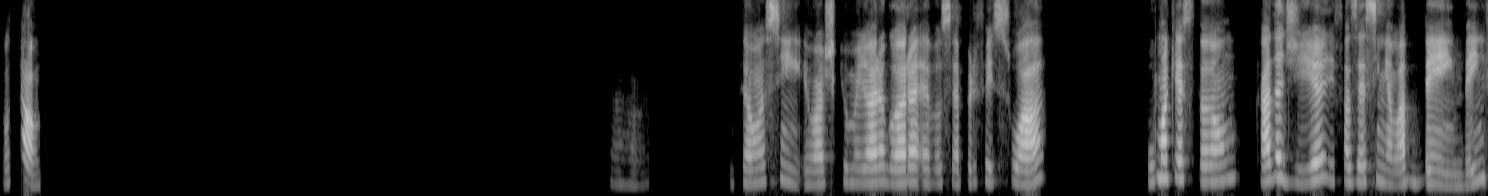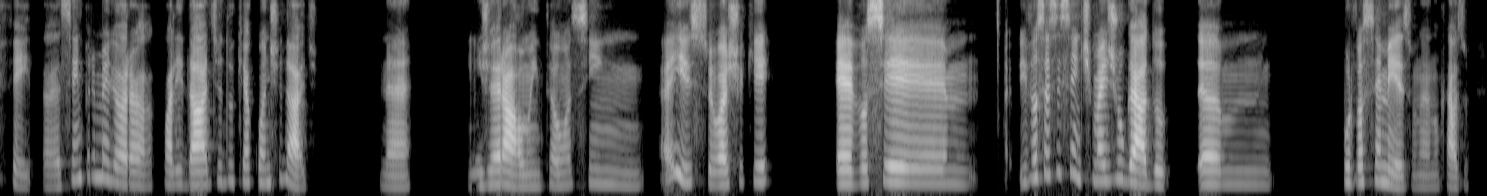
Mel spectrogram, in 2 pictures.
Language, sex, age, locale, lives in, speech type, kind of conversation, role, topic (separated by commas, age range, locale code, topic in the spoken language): Portuguese, female, 20-24, pt-BR, Italy, conversation, advice, advisor, Como você perdeu a motivação depois de fazer avanços iniciais?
